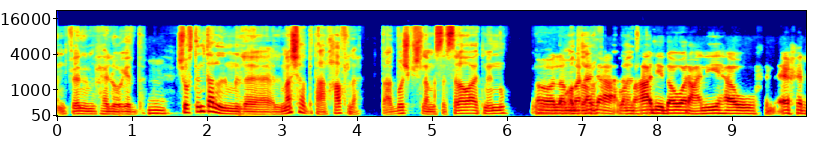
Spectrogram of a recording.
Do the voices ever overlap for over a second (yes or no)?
yes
